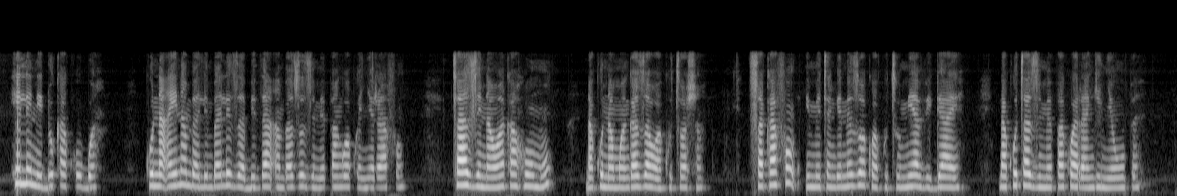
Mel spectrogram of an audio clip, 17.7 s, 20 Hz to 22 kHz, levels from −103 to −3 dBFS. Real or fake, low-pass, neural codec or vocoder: real; 7.2 kHz; none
